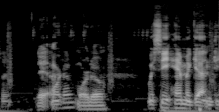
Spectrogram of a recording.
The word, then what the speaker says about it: Mordo: a way um and we see that uh more dough more is that how you pronounce it yeah mordo we see him again do you guys think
